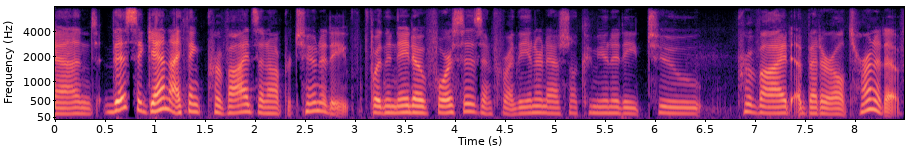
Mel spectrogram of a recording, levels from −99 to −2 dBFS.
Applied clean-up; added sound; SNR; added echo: none; none; none; none.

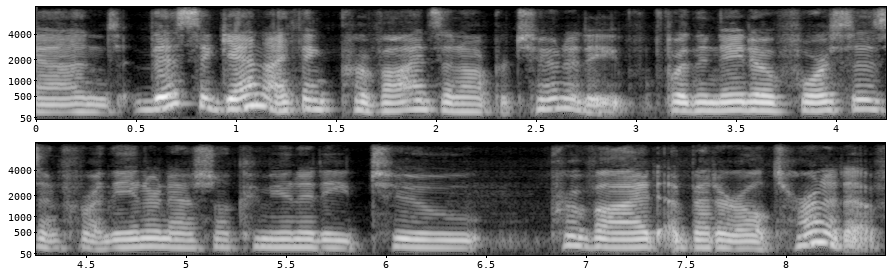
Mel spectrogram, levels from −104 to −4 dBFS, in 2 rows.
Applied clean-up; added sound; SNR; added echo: none; none; none; reverberation time 0.2 s.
